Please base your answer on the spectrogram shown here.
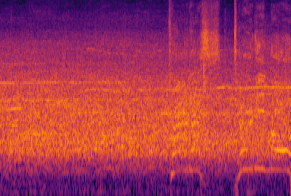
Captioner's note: audience cheers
